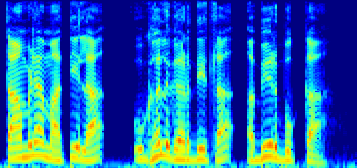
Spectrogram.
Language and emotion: Marathi, neutral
